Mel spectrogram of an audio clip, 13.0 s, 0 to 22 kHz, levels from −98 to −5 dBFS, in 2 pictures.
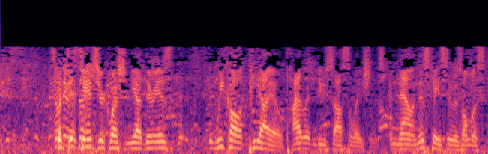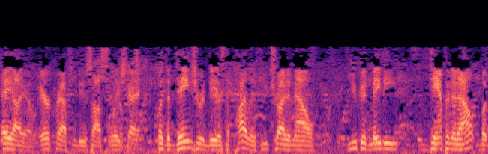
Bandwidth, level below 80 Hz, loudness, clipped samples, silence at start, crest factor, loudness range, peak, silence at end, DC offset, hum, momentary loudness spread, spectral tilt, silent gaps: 6.6 kHz; -42 dBFS; -23 LUFS; under 0.1%; 0 s; 22 dB; 4 LU; -2 dBFS; 0 s; under 0.1%; none; 13 LU; -5.5 dB/octave; none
